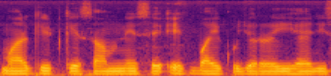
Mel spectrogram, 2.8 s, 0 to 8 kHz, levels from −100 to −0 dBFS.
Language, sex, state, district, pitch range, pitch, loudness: Hindi, male, Uttar Pradesh, Shamli, 100-105 Hz, 105 Hz, -17 LUFS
